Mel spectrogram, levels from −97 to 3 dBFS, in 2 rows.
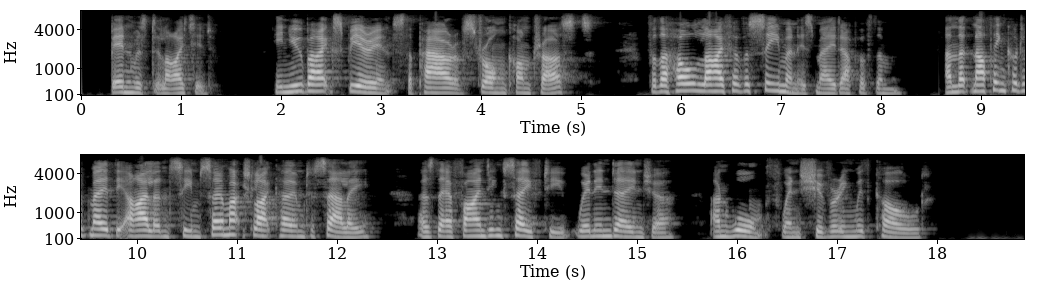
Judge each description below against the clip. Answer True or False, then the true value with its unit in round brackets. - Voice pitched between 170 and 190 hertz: True (185 Hz)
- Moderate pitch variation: True (4.1 semitones)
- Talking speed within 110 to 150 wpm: False (165 wpm)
